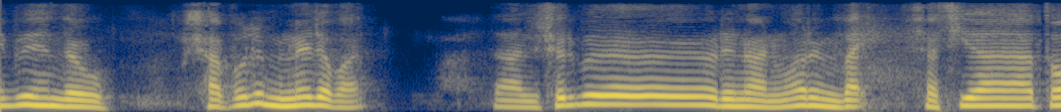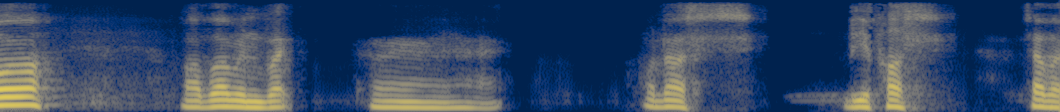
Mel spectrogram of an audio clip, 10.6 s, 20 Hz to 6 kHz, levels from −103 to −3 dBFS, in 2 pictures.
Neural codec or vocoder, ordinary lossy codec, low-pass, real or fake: codec, 16 kHz, 1 kbps, X-Codec, WavLM features, trained on Multilingual LibriSpeech; AAC, 32 kbps; 5.4 kHz; fake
